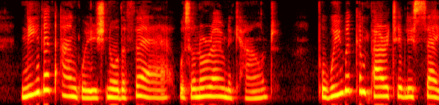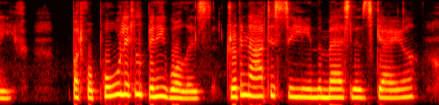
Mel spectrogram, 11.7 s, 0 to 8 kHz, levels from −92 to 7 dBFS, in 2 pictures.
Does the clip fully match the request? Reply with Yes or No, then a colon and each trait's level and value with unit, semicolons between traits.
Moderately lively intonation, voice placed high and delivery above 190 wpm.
No: average, 3.0 semitones; high, 240 Hz; average, 155 wpm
